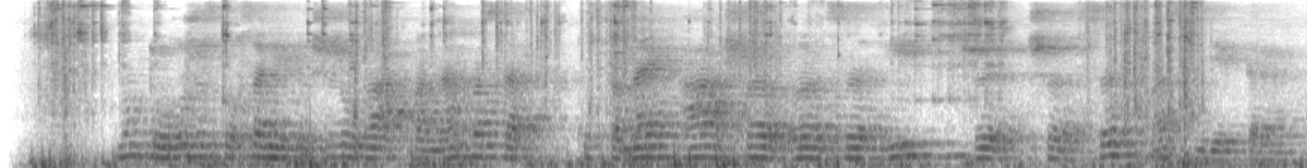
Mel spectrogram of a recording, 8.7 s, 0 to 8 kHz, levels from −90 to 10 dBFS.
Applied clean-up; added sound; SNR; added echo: none; Cutlery, silverware; 2 dB; reverberation time 0.9 s.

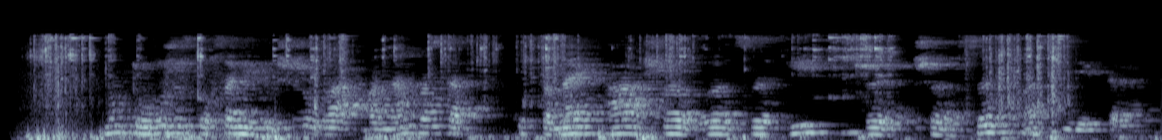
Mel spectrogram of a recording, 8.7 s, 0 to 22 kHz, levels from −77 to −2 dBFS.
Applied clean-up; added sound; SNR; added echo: classical method WPE with log-MMSE.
